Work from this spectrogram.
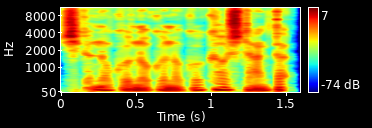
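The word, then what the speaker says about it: Shikanoko Nokonoko Koshitantan: Shika, did I say it right? Shika Noko Noko Noko Kosh Tan Tan. Right? Let me see. Shika Noko Noko Noko Kosh Tan Tan. There, yes.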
